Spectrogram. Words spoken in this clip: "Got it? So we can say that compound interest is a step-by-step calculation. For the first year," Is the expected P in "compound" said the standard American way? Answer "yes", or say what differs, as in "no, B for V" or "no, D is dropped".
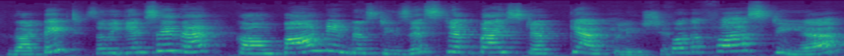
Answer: yes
